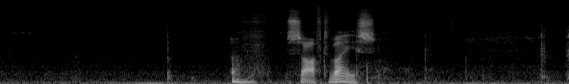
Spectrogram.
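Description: A hand tool clicks softly against a bicycle bolt.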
